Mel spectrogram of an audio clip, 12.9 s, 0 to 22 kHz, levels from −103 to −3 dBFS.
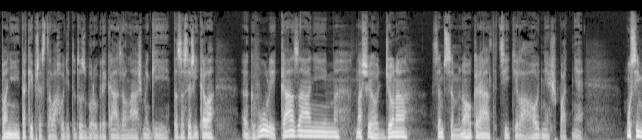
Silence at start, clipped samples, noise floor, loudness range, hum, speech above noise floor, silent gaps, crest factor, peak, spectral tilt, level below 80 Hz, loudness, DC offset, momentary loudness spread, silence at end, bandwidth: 0.05 s; under 0.1%; -51 dBFS; 6 LU; none; 33 dB; none; 18 dB; 0 dBFS; -5 dB/octave; -32 dBFS; -18 LUFS; under 0.1%; 11 LU; 0 s; 15.5 kHz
